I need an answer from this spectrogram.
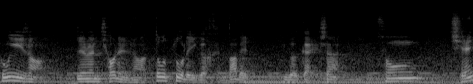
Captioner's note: speaking Chinese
